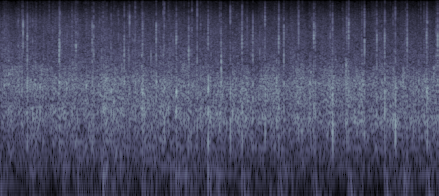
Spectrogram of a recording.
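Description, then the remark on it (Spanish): An audience applauds steadily throughout for the work of the director of the development and cohesion area, a dense, even patter of many hands clapping at once, fairly loud and with no one speaking over it. “y felicitarla por el trabajo y pedirle un fuerte aplauso para su gestión.”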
